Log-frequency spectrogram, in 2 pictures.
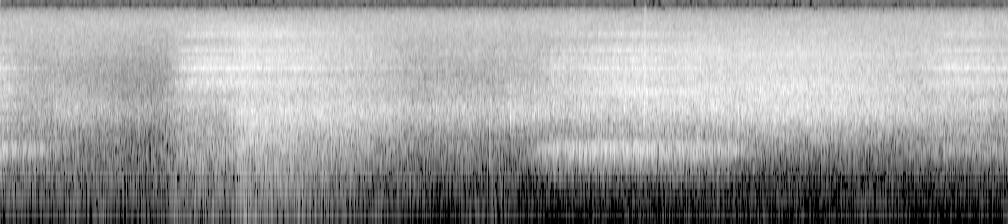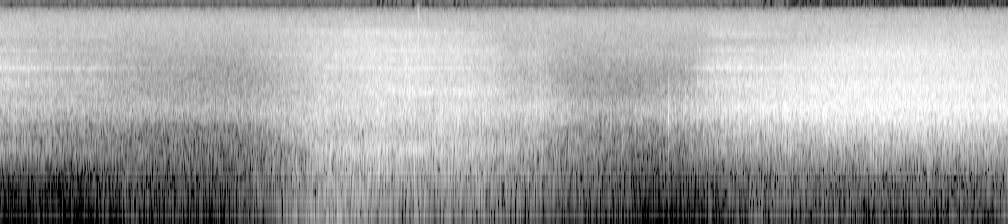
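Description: Sea waves wash in and out in slow, repeated surges, a broad rushing hiss that swells and ebbs several times at a steady, gentle rhythm, with no voices.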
